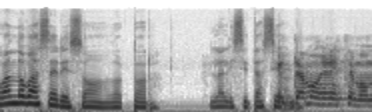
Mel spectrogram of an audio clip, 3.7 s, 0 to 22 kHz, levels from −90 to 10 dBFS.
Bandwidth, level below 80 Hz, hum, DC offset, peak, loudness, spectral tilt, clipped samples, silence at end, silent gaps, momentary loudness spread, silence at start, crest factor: 16.5 kHz; -38 dBFS; none; 0.7%; 0 dBFS; -15 LUFS; -5.5 dB/octave; under 0.1%; 0 s; none; 12 LU; 0 s; 14 dB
